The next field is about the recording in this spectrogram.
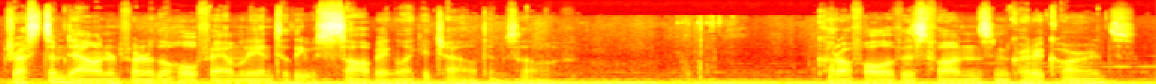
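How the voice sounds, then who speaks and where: A man performs an ASMR roleplay drama as a mafia boss who is possessive and protective. He talks in a deep, gravelly voice, low and measured, with a quietly menacing edge.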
